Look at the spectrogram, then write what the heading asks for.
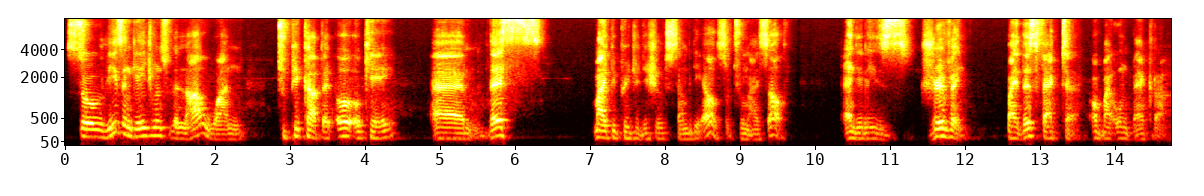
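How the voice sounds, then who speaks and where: A male lecturer giving reflective talk in a measured, earnest way, with slow emphatic phrases. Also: lowish voice, lively intonation.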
